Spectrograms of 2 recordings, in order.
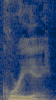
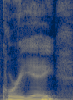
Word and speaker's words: Coryea: Coryea.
